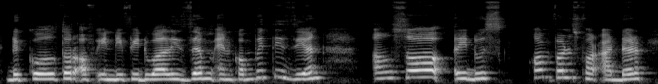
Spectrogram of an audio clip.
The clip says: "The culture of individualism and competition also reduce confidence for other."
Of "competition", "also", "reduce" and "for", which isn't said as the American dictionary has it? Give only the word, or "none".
competition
